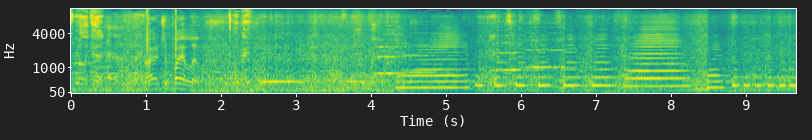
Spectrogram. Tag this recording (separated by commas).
Music, Speech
